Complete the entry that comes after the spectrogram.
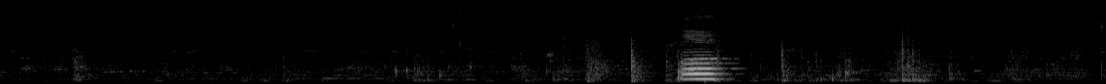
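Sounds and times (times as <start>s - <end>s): faint clicks and rustles: 2.5s - 6.8s, 7.5s - 11.0s.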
